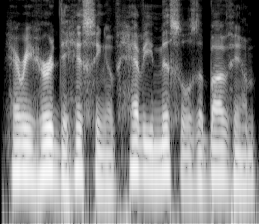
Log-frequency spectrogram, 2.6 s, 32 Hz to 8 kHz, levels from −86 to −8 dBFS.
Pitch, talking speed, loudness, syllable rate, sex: 95 Hz, 210 wpm, -18 LUFS, 6.8 syllables/s, male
